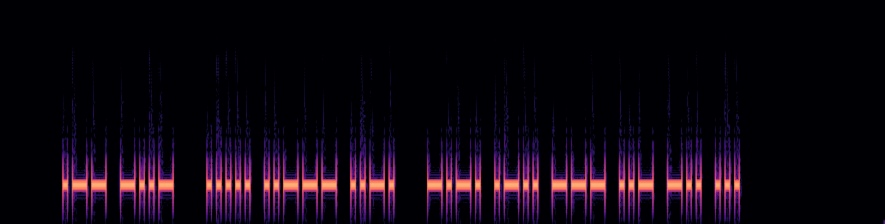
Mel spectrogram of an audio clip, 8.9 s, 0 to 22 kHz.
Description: Morse code, heard as a keyed tone, about 25 wpm, 700 Hz. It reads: WX 52F CLOUDS
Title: K1USN SST QSO Practice 25wpm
